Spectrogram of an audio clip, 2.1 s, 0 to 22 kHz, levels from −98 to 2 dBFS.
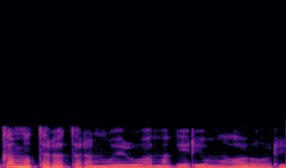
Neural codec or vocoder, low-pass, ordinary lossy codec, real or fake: codec, 16 kHz in and 24 kHz out, 2.2 kbps, FireRedTTS-2 codec; 5.4 kHz; none; fake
